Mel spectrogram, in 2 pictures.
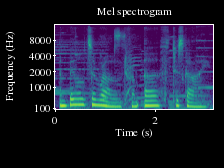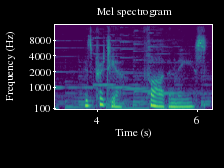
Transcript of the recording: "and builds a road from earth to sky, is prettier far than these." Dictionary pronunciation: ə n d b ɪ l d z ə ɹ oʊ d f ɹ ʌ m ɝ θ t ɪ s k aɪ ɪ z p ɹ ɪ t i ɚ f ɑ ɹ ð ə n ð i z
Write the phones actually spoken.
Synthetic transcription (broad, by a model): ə n b ɪ l d z ə ɹ oʊ d f ɹ ʌ m ɝ θ t ɪ s k aɪ ɪ z p ɹ ɪ t i ɚ f ɑ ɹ ð ə n ð i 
